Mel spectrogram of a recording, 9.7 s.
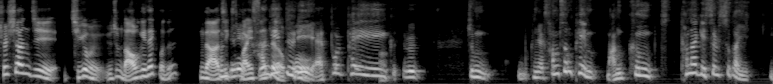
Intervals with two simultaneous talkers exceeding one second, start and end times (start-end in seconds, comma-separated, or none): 2.7-4.0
